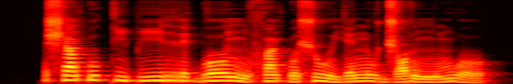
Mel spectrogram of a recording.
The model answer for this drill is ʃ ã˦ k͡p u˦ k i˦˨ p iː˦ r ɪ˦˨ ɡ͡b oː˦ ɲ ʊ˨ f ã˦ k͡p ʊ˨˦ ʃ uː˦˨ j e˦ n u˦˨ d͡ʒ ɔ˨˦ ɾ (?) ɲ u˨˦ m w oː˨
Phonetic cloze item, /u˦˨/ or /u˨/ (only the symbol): u˨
